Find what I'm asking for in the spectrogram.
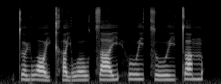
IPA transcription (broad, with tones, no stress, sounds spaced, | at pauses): t̪ ɵ˧ ɥ w ɔː˨˩ j kʰ ɐ˨˩ j w o˨˧ w t͡s aː˨˥ j h uː˧ j t͡s uː˨ j t̪ ɐ˥ m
